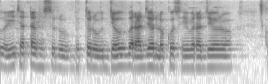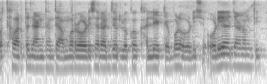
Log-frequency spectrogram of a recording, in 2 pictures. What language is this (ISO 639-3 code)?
ori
